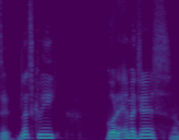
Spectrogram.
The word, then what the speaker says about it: blitzkrieg: swift victory blitzkrieg yes blitzkrieg that's how you pronounce it blitzkrieg go to images i'm not sure yeah it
